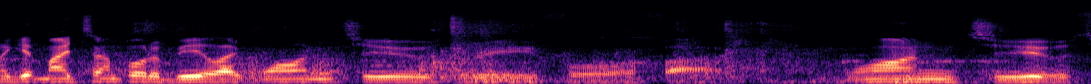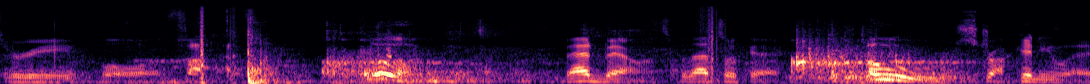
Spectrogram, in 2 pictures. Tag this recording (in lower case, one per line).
bowling impact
